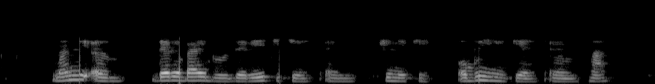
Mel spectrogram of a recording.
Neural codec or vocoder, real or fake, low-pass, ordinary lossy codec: none; real; 3.6 kHz; Opus, 16 kbps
